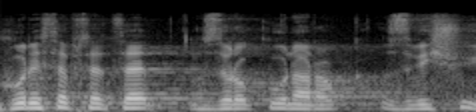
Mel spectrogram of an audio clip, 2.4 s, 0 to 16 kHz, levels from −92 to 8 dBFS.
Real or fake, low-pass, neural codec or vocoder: real; 9.9 kHz; none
